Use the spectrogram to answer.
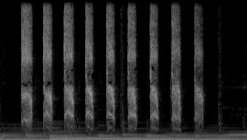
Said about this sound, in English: They listened to the wind blow between the trees animals chittering in the branches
